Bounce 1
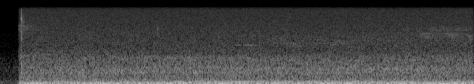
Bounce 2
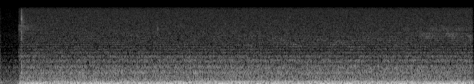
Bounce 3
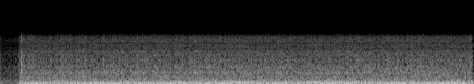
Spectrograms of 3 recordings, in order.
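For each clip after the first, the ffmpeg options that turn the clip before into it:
-filter_complex "[0:a]acrossover=split=600[a][b];[a]acontrast=70[c];[b]aecho=1:1:3.6:0.68[d];[c][d]amix=inputs=2:normalize=0,acompressor=mode=upward:threshold=-29dB:ratio=2.5,volume=-3.5dB"
-filter_complex "[0:a]acrusher=samples=19:mix=1:aa=0.000001,asplit=2[a][b];[b]aecho=0:1:820:0.376[c];[a][c]amix=inputs=2:normalize=0,aresample=8000,aresample=44100"

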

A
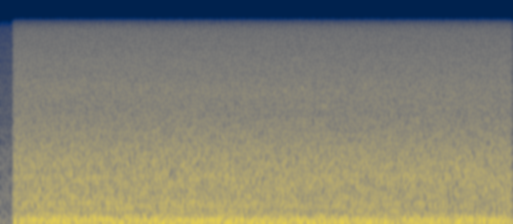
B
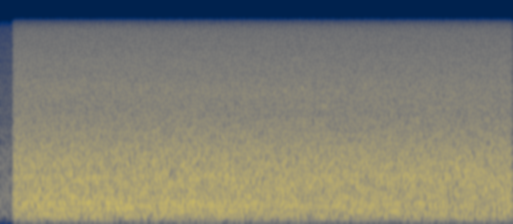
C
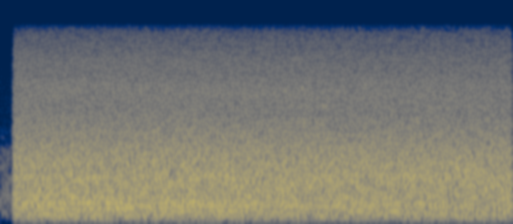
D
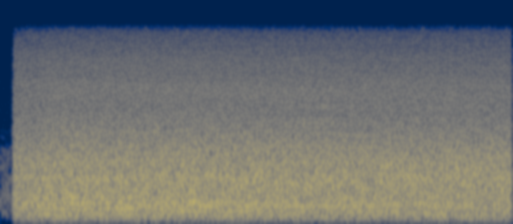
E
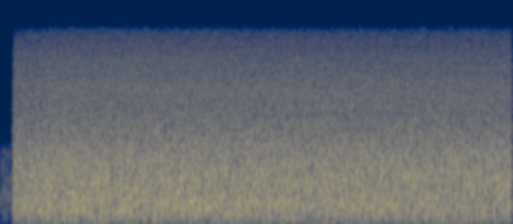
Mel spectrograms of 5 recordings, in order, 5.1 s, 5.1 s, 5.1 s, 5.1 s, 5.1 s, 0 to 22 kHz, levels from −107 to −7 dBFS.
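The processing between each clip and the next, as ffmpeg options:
-af "highpass=f=190:w=0.5412,highpass=f=190:w=1.3066"
-af "afftdn=nr=29:nf=-43,volume=-4dB"
-af "aecho=1:1:224.5|285.7:0.282|0.631,volume=-4.5dB"
-af "afftfilt=real='hypot(re,im)*cos(2*PI*random(0))':imag='hypot(re,im)*sin(2*PI*random(1))':win_size=512:overlap=0.75"

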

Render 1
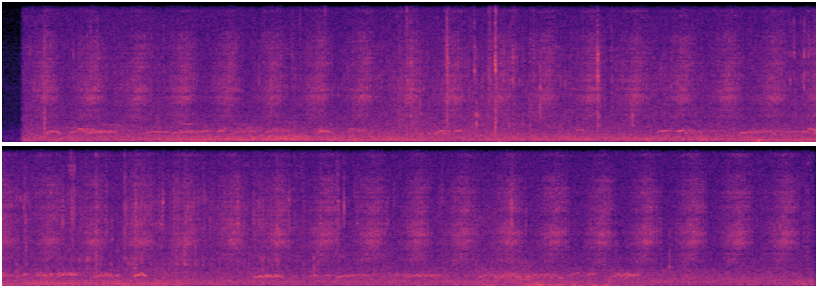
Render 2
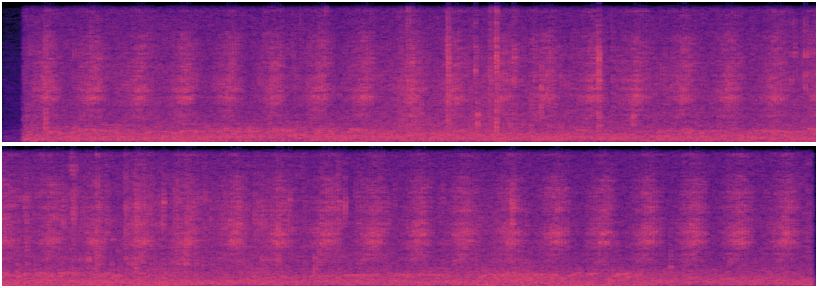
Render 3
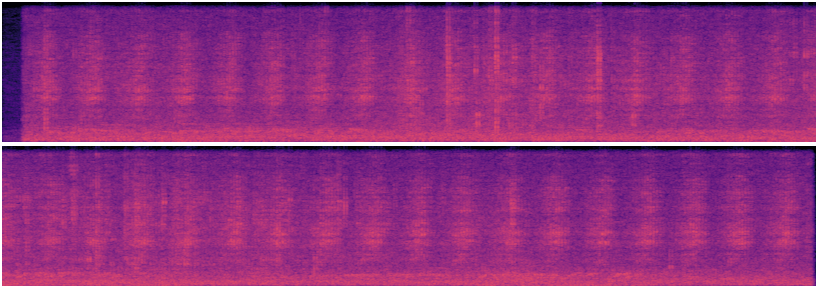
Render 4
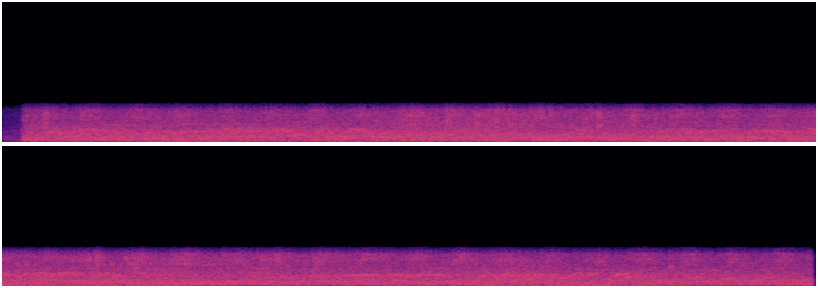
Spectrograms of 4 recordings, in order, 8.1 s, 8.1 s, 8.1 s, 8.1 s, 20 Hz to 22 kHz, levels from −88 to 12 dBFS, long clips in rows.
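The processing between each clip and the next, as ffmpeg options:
-filter_complex "[0:a]asplit=2[a][b];[b]adelay=14,volume=-2dB[c];[a][c]amix=inputs=2:normalize=0,aeval=exprs='0.668*(cos(1*acos(clip(val(0)/0.668,-1,1)))-cos(1*PI/2))+0.00376*(cos(8*acos(clip(val(0)/0.668,-1,1)))-cos(8*PI/2))':c=same,afftfilt=real='re*lt(hypot(re,im),0.158)':imag='im*lt(hypot(re,im),0.158)':win_size=1024:overlap=0.75,volume=4dB"
-filter_complex "[0:a]asplit=7[a][b][c][d][e][f][g];[b]adelay=184,afreqshift=-37,volume=-12.5dB[h];[c]adelay=368,afreqshift=-74,volume=-17.7dB[i];[d]adelay=552,afreqshift=-111,volume=-22.9dB[j];[e]adelay=736,afreqshift=-148,volume=-28.1dB[k];[f]adelay=920,afreqshift=-185,volume=-33.3dB[l];[g]adelay=1104,afreqshift=-222,volume=-38.5dB[m];[a][h][i][j][k][l][m]amix=inputs=7:normalize=0"
-filter_complex "[0:a]aresample=11025,asoftclip=type=tanh:threshold=-24.5dB,aresample=44100,asplit=2[a][b];[b]adelay=45,volume=-11.5dB[c];[a][c]amix=inputs=2:normalize=0,volume=2dB"

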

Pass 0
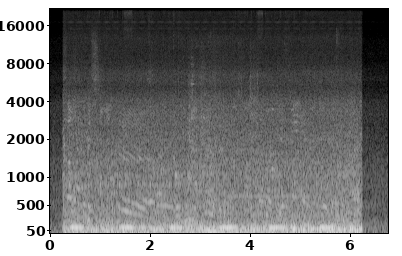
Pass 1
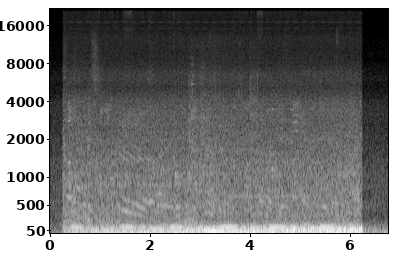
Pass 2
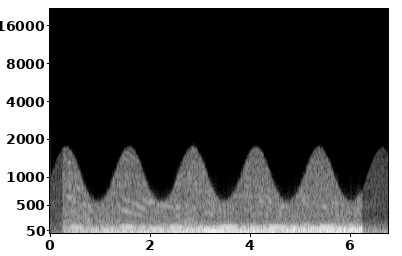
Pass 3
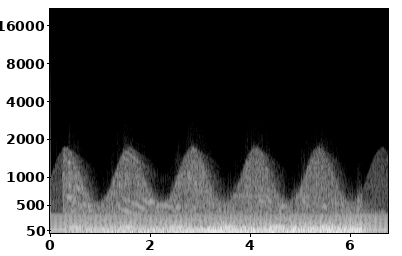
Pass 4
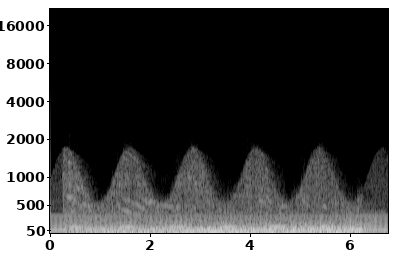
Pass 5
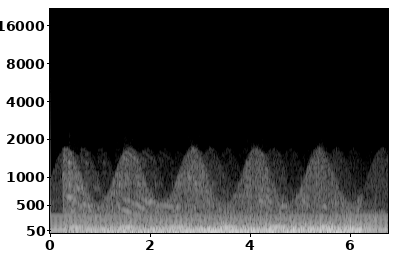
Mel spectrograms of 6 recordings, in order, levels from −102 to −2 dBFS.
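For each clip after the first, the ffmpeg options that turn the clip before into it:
-af "asubboost=boost=9:cutoff=70,volume=-1dB"
-af "afftfilt=real='re*lt(b*sr/1024,530*pow(1700/530,0.5+0.5*sin(2*PI*0.79*pts/sr)))':imag='im*lt(b*sr/1024,530*pow(1700/530,0.5+0.5*sin(2*PI*0.79*pts/sr)))':win_size=1024:overlap=0.75,volume=-3dB"
-filter_complex "[0:a]asoftclip=type=tanh:threshold=-10dB,aeval=exprs='val(0)+0.0398*(sin(2*PI*60*n/s)+sin(2*PI*2*60*n/s)/2+sin(2*PI*3*60*n/s)/3+sin(2*PI*4*60*n/s)/4+sin(2*PI*5*60*n/s)/5)':c=same,asplit=2[a][b];[b]asplit=4[c][d][e][f];[c]adelay=114,afreqshift=-100,volume=-13dB[g];[d]adelay=228,afreqshift=-200,volume=-21.4dB[h];[e]adelay=342,afreqshift=-300,volume=-29.8dB[i];[f]adelay=456,afreqshift=-400,volume=-38.2dB[j];[g][h][i][j]amix=inputs=4:normalize=0[k];[a][k]amix=inputs=2:normalize=0"
-filter_complex "[0:a]asplit=2[a][b];[b]adelay=31,volume=-12dB[c];[a][c]amix=inputs=2:normalize=0,acompressor=threshold=-20dB:ratio=1.5,volume=-8dB"
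-af "aecho=1:1:346|692|1038:0.141|0.0537|0.0204"

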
